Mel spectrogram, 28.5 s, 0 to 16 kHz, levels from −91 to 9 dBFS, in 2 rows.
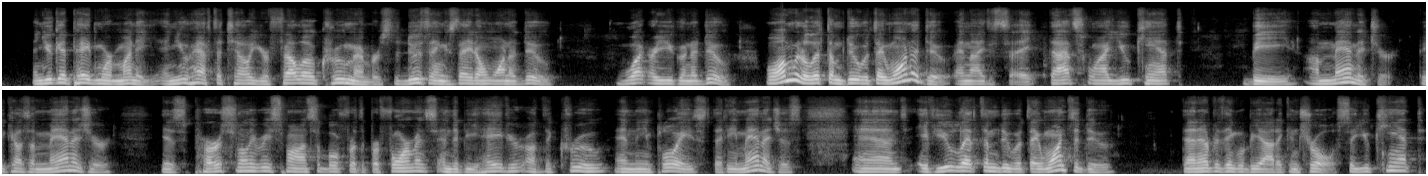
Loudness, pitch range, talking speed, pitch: -19 LUFS, 115-145 Hz, 195 wpm, 130 Hz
